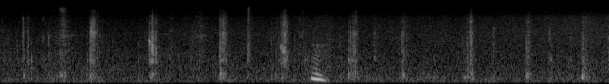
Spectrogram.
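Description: A person chewing and crunching food close to the microphone: irregular crisp crunches and mouth clicks, about two a second. A short falling hum comes about halfway through.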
